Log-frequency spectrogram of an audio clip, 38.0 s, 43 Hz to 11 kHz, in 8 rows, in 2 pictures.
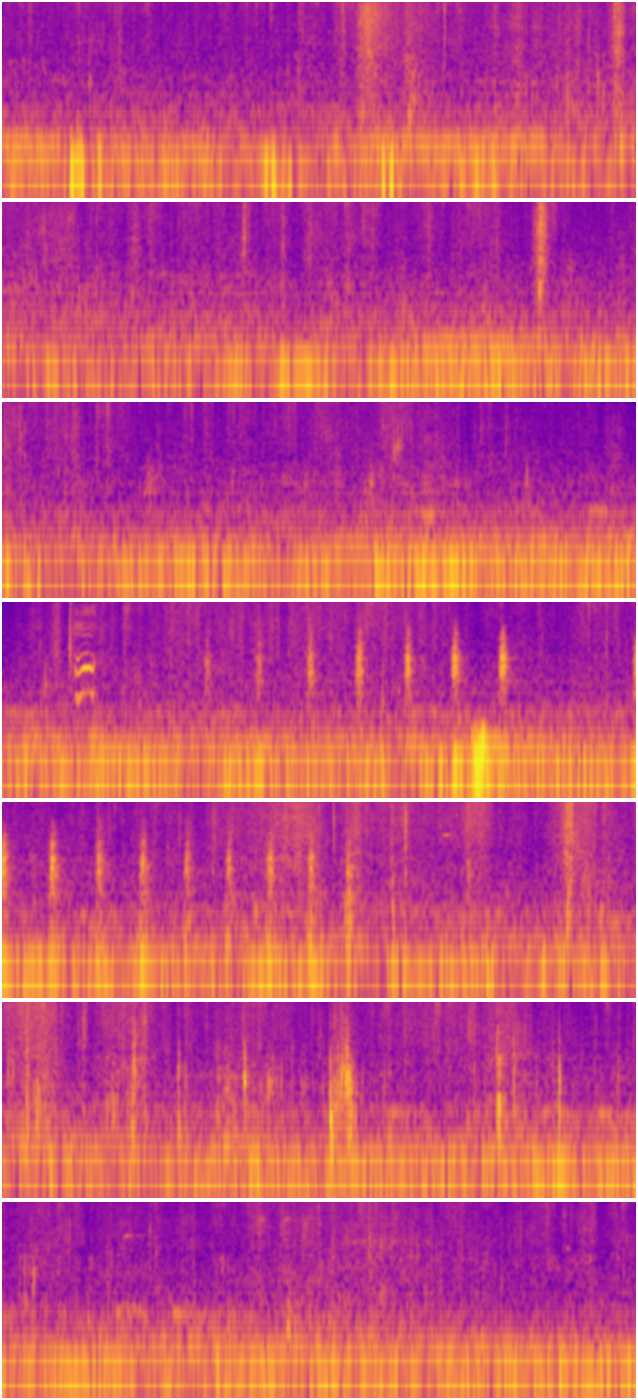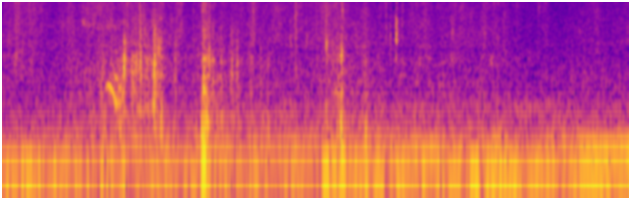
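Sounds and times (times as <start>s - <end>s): puppies rustling on grass: 0.0s - 37.9s
puppies whimpering: 14.7s - 15.1s.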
